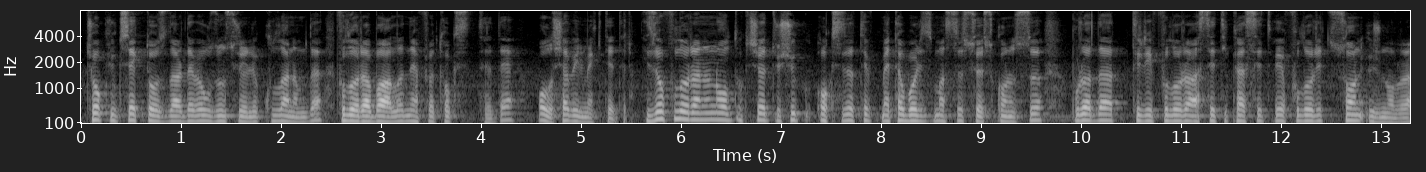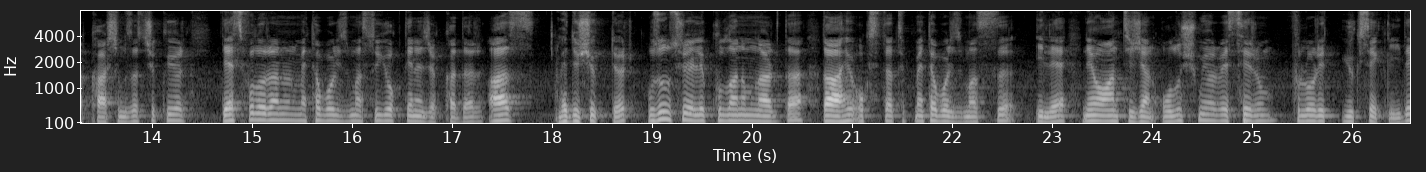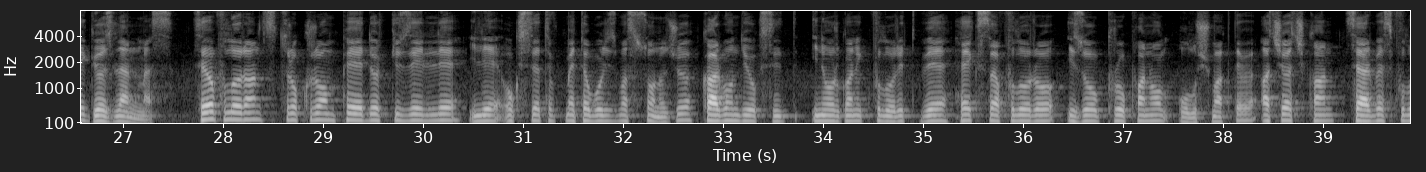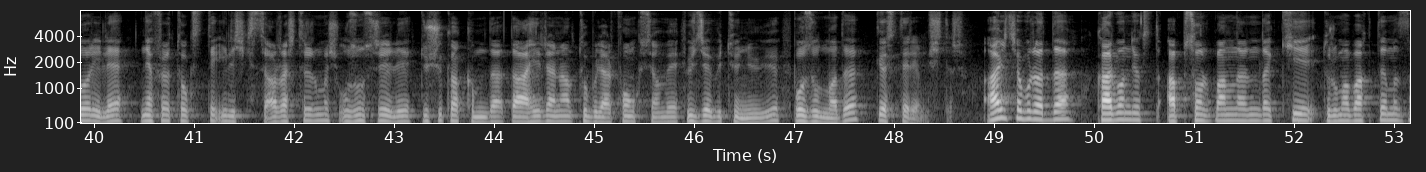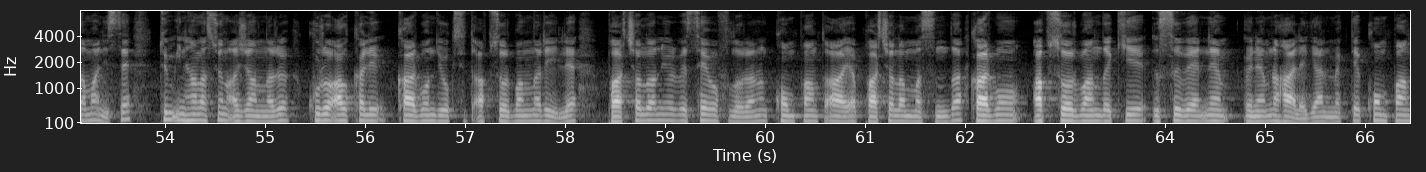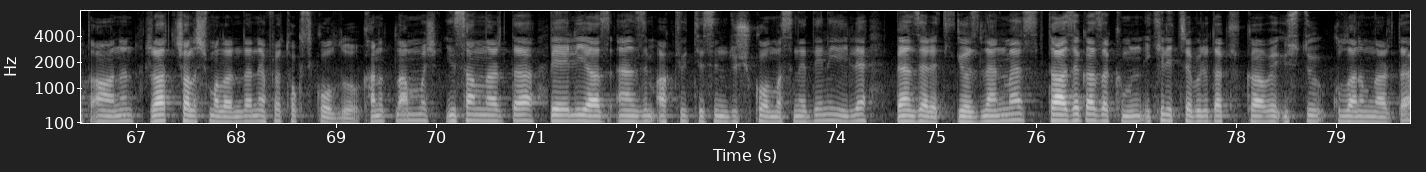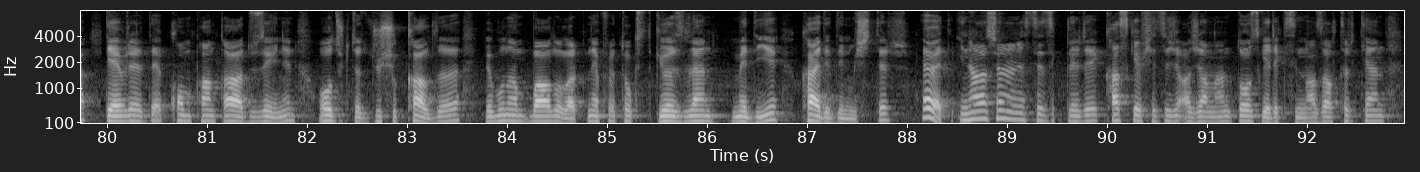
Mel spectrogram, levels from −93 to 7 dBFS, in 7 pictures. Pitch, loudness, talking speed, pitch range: 145 Hz, -25 LUFS, 110 wpm, 135-155 Hz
